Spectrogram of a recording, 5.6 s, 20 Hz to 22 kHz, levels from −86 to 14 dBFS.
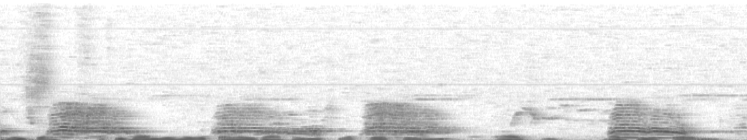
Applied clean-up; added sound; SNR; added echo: classical method log-MMSE.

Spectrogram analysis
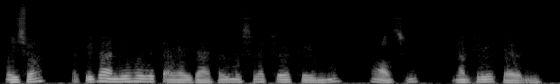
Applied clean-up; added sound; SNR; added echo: neural mask model DeepFilterNet 3.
